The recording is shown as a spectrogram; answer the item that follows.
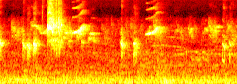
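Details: Oriental magpie-robin's long, harsh 'nembak' singing: a loud rough burst, then sweeping whistled slurs and scattered scratchy chirps, tapering off.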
